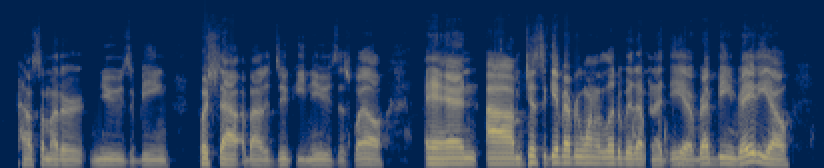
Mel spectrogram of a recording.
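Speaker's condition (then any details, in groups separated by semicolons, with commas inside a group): No condition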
